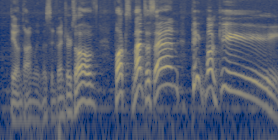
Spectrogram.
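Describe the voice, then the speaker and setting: This man uses a put-on character voice, pitched high, and moves at a moderate pace. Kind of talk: old-time broadcast announcer.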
